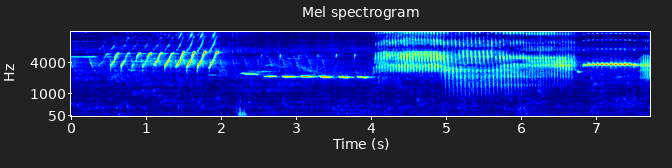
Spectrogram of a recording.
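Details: Canary in full song, used as a lure to provoke other canaries into answering: high rapid trills of rising notes, then a steady whistled tour, a dense buzzy rattle and a bright high trill at the end.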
